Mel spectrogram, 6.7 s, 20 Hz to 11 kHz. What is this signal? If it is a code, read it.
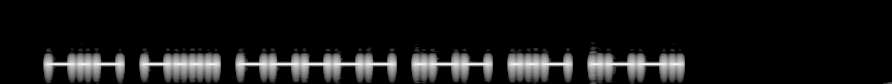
Morse code, heard as a keyed tone, about 20 wpm, 700 Hz. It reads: KB0WUP
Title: Speed Racing - USA 2x3 Call Signs 20wpm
